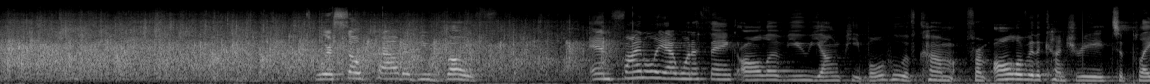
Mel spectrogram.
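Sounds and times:
crowd applause for two young performers: 0.0s - 6.2s
speech: 3.2s - 4.9s, 5.9s - 11.5s.

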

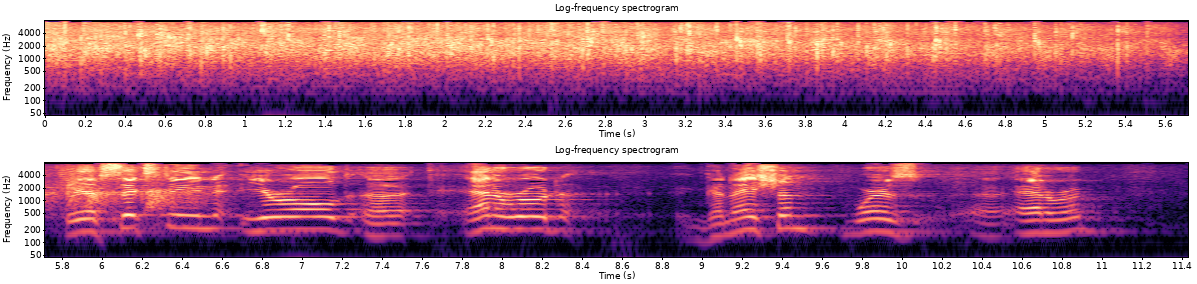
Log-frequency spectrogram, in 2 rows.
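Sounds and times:
audience applause: 0.0s - 6.6s
speech: 5.8s - 11.1s.

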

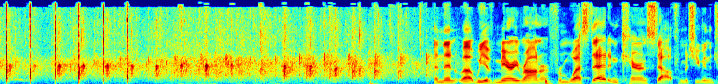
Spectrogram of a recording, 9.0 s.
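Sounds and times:
audience applause: 0.0s - 5.8s
speech: 5.4s - 8.9s.

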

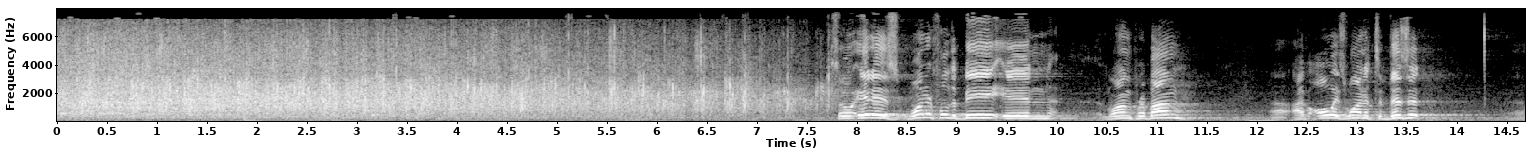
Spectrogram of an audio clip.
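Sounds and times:
audience applause: 0.0s - 7.8s
speech: 7.8s - 11.4s, 12.2s - 13.8s.

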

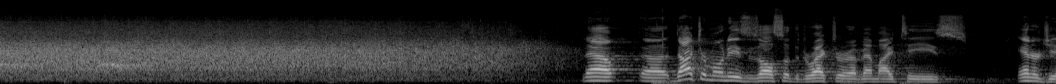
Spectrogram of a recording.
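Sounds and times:
audience applause: 0.0s - 5.8s
speech: 5.8s - 10.5s.

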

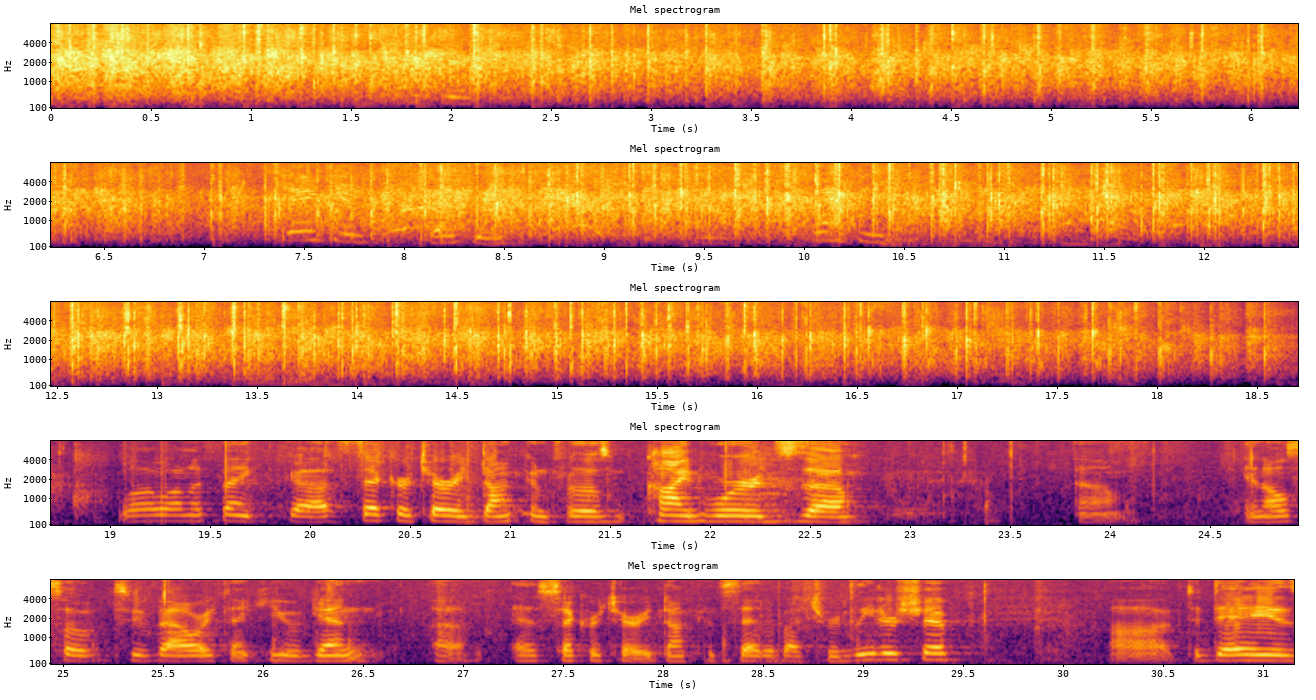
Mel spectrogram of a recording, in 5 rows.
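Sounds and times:
audience applause: 0.0s - 18.9s
speech: 19.7s - 22.8s, 24.7s - 29.6s, 30.3s - 31.1s.

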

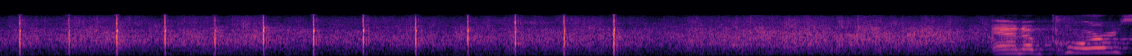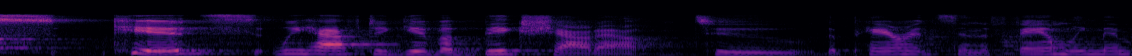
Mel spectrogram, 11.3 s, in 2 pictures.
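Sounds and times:
crowd round of applause: 0.0s - 5.2s
speech: 5.0s - 11.3s.

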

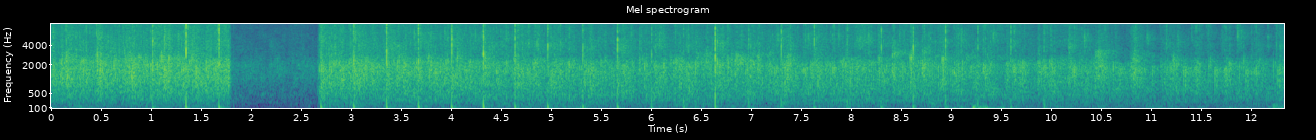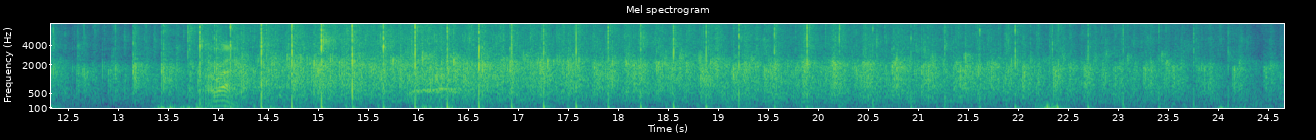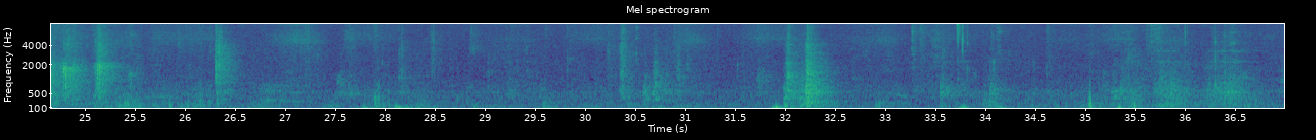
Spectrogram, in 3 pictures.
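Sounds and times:
audience applause welcoming a singing group: 0.0s - 25.3s.

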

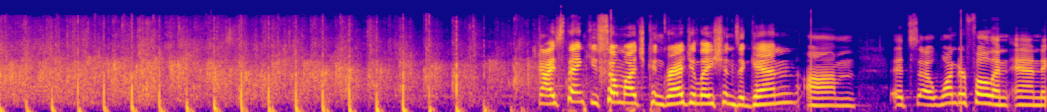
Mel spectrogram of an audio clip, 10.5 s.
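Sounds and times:
audience applauding: 0.0s - 6.2s
speech: 5.4s - 10.4s.

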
